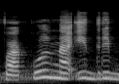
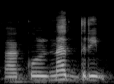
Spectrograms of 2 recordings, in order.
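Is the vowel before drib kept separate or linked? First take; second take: separate; linked. First: The i of idrib is said separately. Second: The words run together, dropping the i. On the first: The speaker calls it wrong. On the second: The speaker calls it right.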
